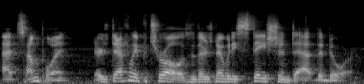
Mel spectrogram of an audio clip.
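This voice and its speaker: A man's voice: mid-range voice, fast, sharp tone. A man working as game master, narrating improvised scenes in a conversational, descriptive way.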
